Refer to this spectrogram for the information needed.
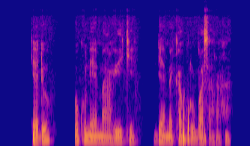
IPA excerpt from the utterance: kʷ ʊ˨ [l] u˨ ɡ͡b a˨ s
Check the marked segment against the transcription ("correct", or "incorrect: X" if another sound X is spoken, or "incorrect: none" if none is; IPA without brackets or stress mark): incorrect: ɾ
